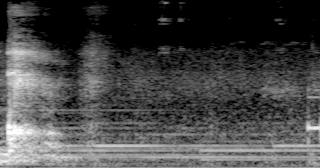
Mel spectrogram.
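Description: A short cough right at the start, then soft background music of held, steady chords that change now and then.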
